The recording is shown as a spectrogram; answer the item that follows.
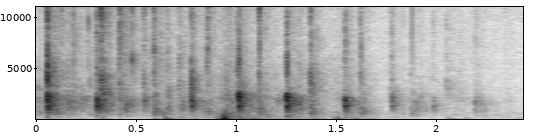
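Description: Audience applauding, many hands clapping, the applause thinning out and fading away near the end.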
